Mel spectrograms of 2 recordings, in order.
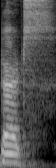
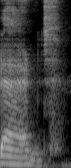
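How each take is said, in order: First: The word ends with a voiceless s sound. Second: The word ends with a voiced z sound. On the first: The speaker calls it wrong. "साधारणतः हम लोग स को उच्चारण कर डैड्स" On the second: The speaker calls it right. "लेकिन सही उच्चारण क्या होगा, ... उच्चारण ज होगा"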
